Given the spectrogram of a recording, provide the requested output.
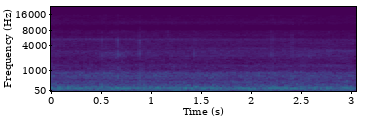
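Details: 2013 Toyota Prius C after replacing its noisy blower motor with a new one: steady, even low whoosh of air with no rattle, squeal or scraping; the cabin fan now runs smoothly and quietly.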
